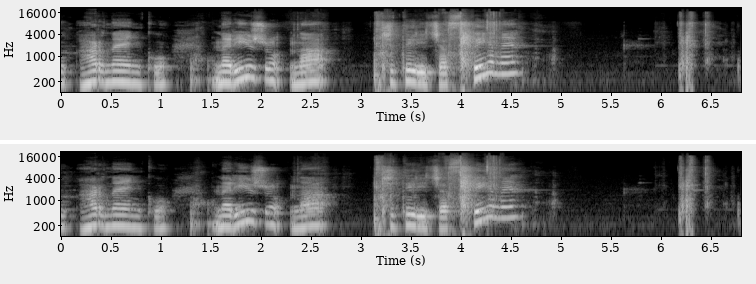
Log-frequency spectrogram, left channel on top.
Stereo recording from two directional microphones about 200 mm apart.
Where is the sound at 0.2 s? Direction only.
40° left (ahead or behind).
